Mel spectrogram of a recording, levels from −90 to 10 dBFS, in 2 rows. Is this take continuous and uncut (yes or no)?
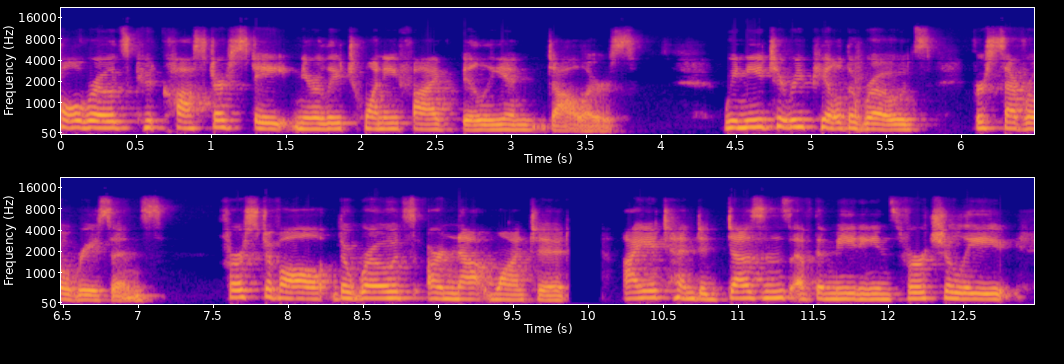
yes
